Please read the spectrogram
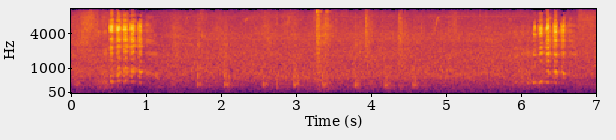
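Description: A goat bleats twice in wavering, stuttering bursts, one at the start and one at the end, with softer scattered clicks and rustles in between and no talking.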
